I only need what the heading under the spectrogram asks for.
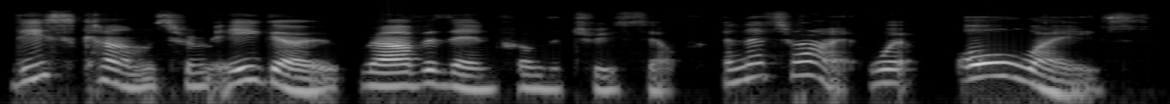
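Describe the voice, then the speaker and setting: Reading spiritual study material and offering casual commentary, this woman speaks slowly in a low, creaky voice with big pitch swings. Her reflections are musing and frequently framed as rhetorical questions, captured with no echo.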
